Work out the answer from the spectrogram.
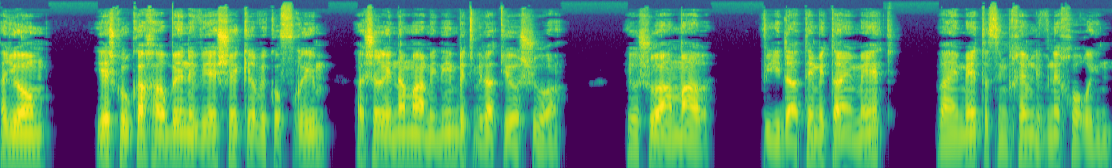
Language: Hebrew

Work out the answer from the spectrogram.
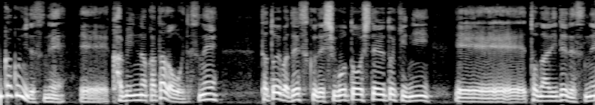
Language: Japanese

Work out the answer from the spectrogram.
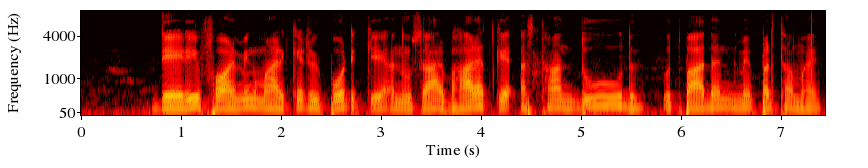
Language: Magahi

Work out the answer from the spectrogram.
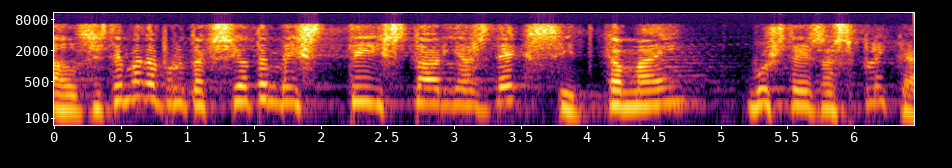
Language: Catalan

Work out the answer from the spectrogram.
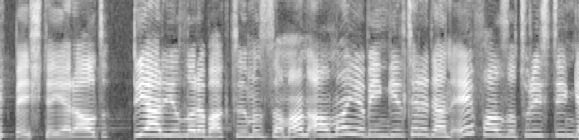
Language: Turkish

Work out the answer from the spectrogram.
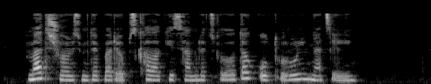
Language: Georgian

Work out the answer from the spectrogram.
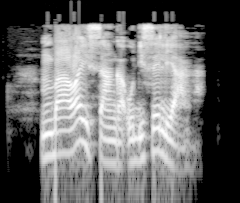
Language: Taita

